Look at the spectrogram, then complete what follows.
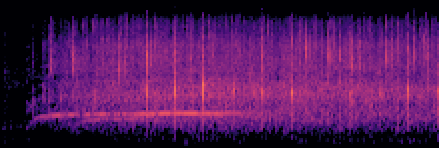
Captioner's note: audience applauding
